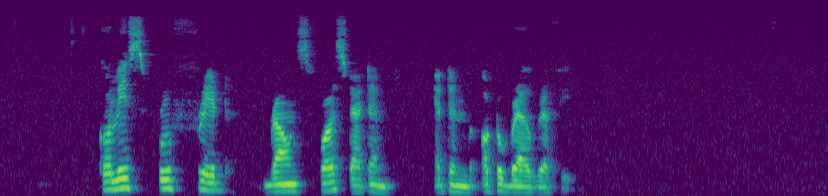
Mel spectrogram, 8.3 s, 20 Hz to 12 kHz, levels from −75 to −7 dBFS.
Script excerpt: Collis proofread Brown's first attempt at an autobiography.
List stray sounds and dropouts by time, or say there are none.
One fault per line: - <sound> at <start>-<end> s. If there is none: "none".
none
